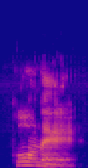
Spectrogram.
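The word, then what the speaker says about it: φωνή: 포네. 포네. 이렇게 불러요. 포네. 이걸 한 글자씩 도금을 해서 이렇게 됐지. 포네. 포네. 이렇게 해요. 포네. 흐자가 거의 묵음처럼 되는 거예요.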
